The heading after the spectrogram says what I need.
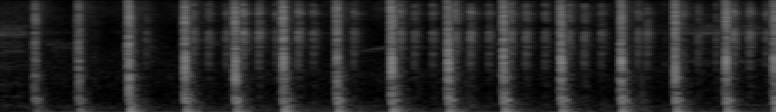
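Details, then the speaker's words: Ford Mach-E, after high-voltage battery junction box repair: sharp, even taps three to four per second as a wheel well liner with a broken fastener flaps against nothing; loose liner tapping. "what I thought it was was this bolt right here holding the wheel liner in but it's actually this one right here that's just flapping up against nothing"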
